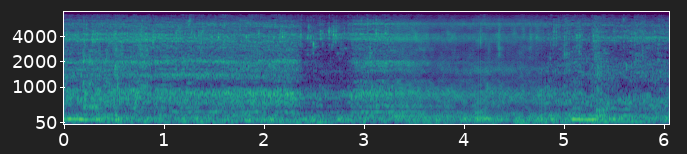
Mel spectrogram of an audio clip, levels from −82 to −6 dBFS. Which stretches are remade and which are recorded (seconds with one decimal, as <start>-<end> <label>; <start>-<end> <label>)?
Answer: 0.0-3.3 recorded; 3.3-4.8 remade; 4.8-6.1 recorded

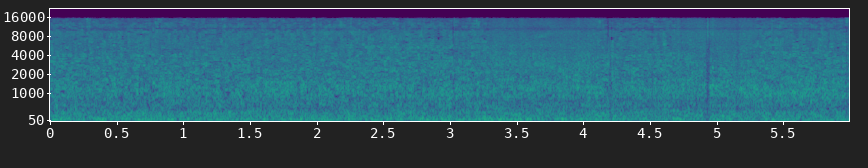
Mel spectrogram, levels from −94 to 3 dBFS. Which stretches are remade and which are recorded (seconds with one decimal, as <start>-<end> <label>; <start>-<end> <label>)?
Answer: 0.0-3.3 recorded; 3.3-4.1 remade; 4.1-4.7 recorded; 4.7-5.3 remade; 5.3-6.0 recorded

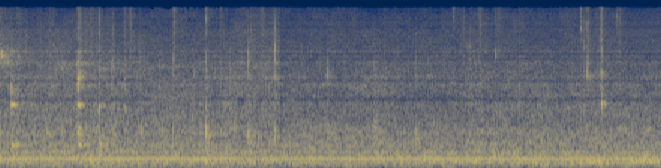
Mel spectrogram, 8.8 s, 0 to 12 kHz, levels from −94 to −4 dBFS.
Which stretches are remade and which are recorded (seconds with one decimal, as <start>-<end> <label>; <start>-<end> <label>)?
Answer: 0.0-2.0 remade; 2.0-2.6 recorded; 2.6-8.8 remade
